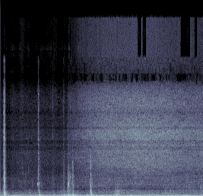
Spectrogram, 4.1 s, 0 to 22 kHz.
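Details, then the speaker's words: Hyundai i10 engine idling, heard outside with the bonnet open after a noise fix (water pump/alternator suspected): soft, steady low hum with faint hiss, no knocking, squeal or whine; engine now silent, normal idle. "तो देखिए अब अपनी गाड़ी ने जो है start है अब बिल्कुल भी साउंड नहीं आ रहा है बाहर इंजन एकदम साइलेंट हो गया"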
